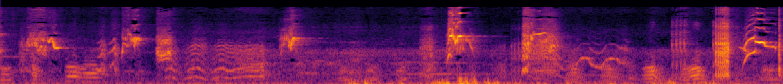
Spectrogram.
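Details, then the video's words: Javan myna lure sound for calling wild mynas: varied mix of wavering whistled phrases, sharp upslurred whistles and short rasping squawks, spaced irregularly, with a faint low hum beneath. "suara burung pikat jalak kebo gacor,suara pas untuk pancingan jalak ombyokan,responnya cepat"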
